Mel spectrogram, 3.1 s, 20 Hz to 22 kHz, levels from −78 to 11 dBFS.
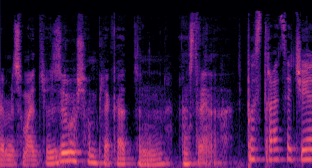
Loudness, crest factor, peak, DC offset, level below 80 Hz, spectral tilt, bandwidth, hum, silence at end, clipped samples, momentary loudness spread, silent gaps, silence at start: -23 LUFS; 14 dB; -8 dBFS; under 0.1%; -50 dBFS; -4.5 dB/octave; 16.5 kHz; none; 0 s; under 0.1%; 8 LU; none; 0 s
